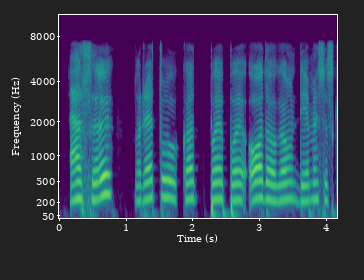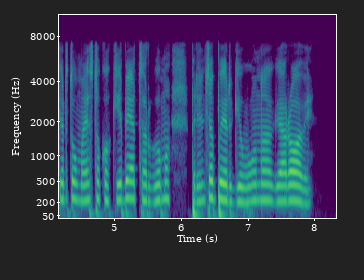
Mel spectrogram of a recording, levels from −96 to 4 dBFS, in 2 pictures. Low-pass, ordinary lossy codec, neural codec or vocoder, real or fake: 7.2 kHz; MP3, 96 kbps; none; real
